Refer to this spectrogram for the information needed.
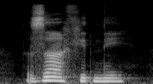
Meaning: west, western, westerly
- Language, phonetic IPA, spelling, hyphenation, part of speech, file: Ukrainian, [ˈzaxʲidnei̯], західний, за‧хі‧дний, adjective, Uk-західний.ogg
